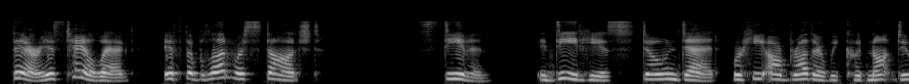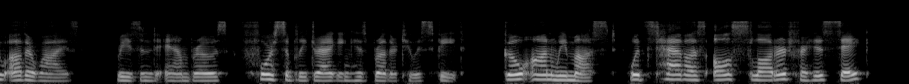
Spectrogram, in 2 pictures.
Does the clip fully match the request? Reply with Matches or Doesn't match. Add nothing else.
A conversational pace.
Matches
